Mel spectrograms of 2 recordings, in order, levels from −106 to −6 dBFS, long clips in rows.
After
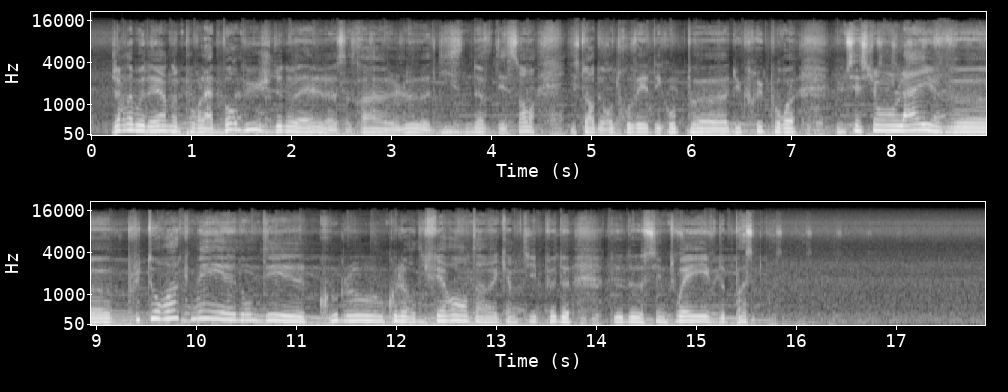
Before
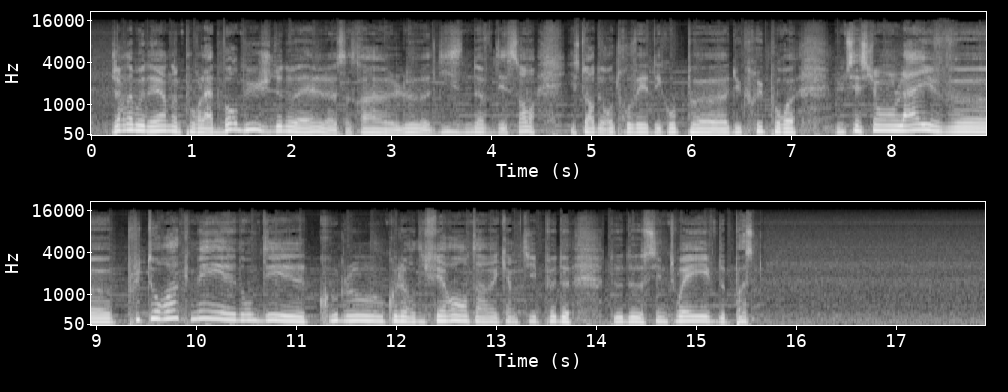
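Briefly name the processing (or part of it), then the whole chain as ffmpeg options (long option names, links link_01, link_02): budget condenser microphone: -filter_complex "[0:a]highpass=100,highshelf=frequency=6600:width_type=q:width=3:gain=10,asettb=1/sr,asplit=3[link_01][link_02][link_03];[link_01]atrim=end=12.804[link_04];[link_02]atrim=start=12.8:end=13.64,asetpts=PTS-STARTPTS,afade=type=in:duration=0.004:curve=qsin,afade=type=out:start_time=0.836:duration=0.004:curve=qsin,equalizer=frequency=810:width_type=o:width=0.22:gain=-14[link_05];[link_03]atrim=start=13.636[link_06];[link_04][link_05]acrossfade=duration=0.004:curve1=hsin:curve2=qsin[link_07];[link_07][link_06]acrossfade=duration=0.004:curve1=qsin:curve2=hsin,asplit=6[link_08][link_09][link_10][link_11][link_12][link_13];[link_09]adelay=300,afreqshift=-66,volume=-15.5dB[link_14];[link_10]adelay=600,afreqshift=-132,volume=-20.7dB[link_15];[link_11]adelay=900,afreqshift=-198,volume=-25.9dB[link_16];[link_12]adelay=1200,afreqshift=-264,volume=-31.1dB[link_17];[link_13]adelay=1500,afreqshift=-330,volume=-36.3dB[link_18];[link_08][link_14][link_15][link_16][link_17][link_18]amix=inputs=6:normalize=0,volume=1.5dB"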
